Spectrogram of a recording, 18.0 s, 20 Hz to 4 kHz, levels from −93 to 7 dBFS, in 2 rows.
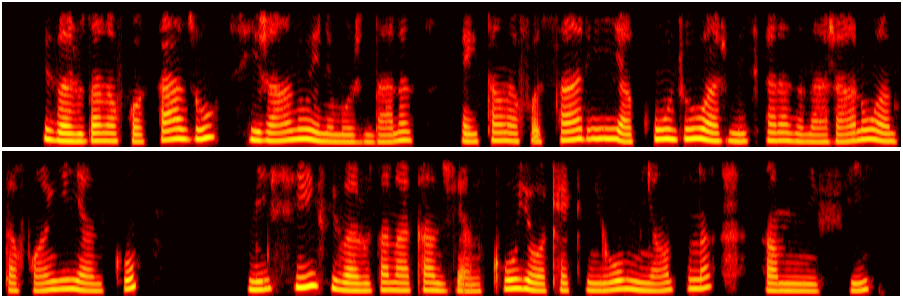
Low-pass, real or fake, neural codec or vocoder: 3.6 kHz; fake; vocoder, 24 kHz, 100 mel bands, Vocos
